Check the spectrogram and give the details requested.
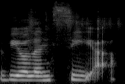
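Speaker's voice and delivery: violencia said with stress on the wrong syllable.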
